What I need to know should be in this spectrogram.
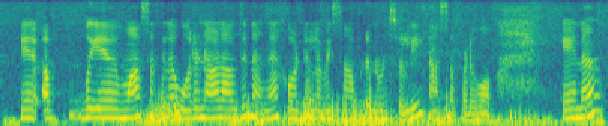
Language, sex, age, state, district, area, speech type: Tamil, female, 45-60, Tamil Nadu, Thanjavur, rural, spontaneous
